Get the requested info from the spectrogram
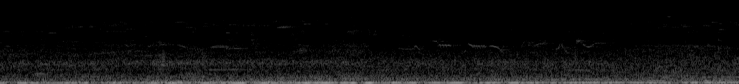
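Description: Small songbirds chirping in short, scattered calls, a few times, over a steady low rumble.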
